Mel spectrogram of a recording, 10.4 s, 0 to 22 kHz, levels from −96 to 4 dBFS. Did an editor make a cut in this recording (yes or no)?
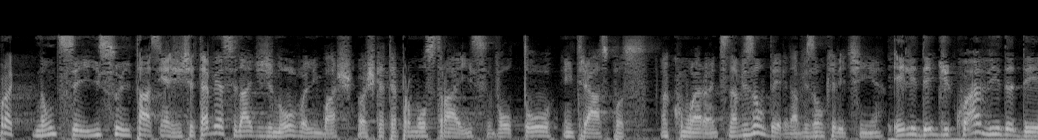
no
